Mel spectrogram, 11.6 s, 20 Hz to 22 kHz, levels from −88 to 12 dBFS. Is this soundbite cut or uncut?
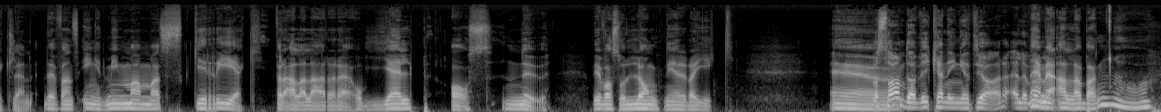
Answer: cut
